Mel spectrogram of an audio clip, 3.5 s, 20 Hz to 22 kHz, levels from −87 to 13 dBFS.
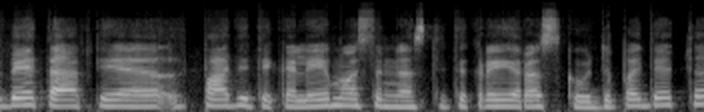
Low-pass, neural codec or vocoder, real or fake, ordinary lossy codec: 19.8 kHz; autoencoder, 48 kHz, 128 numbers a frame, DAC-VAE, trained on Japanese speech; fake; Opus, 16 kbps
